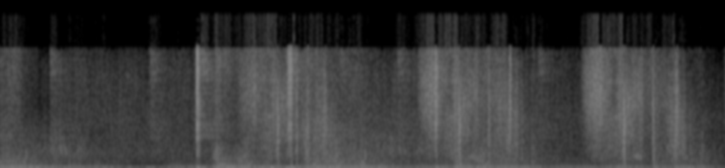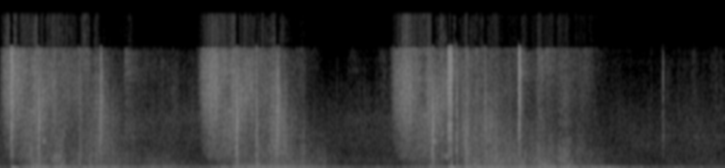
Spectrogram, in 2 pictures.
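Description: Repeated fiery spell explosions from the Confringo curse in Hogwarts Legacy, heavy rumbling booms rolling one after another over a continuous low roar, with no talking.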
